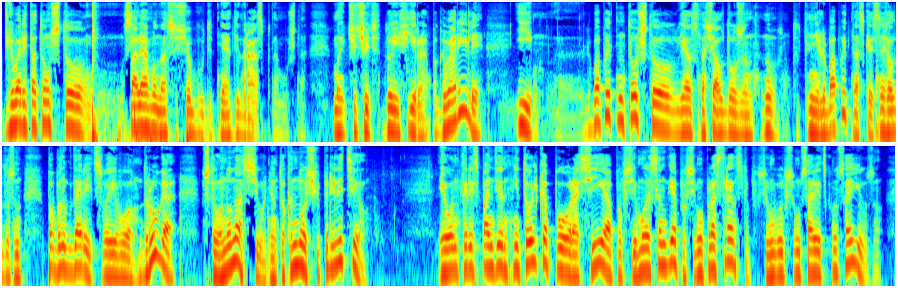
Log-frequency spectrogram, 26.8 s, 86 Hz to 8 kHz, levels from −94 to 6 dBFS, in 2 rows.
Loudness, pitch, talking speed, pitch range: -15 LUFS, 130 Hz, 145 wpm, 115-155 Hz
